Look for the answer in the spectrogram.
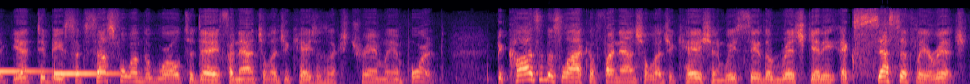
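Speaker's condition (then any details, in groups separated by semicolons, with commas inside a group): No condition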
